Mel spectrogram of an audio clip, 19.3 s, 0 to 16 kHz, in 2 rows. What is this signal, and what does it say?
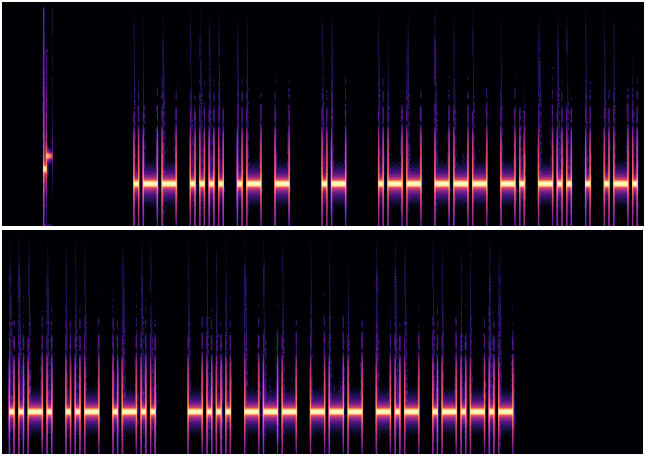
Morse code, heard as a keyed tone, about 17 wpm, 700 Hz. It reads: WHAT A WONDERFUL BOOK.
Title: Sentences from Top 1100 Words 17wpm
